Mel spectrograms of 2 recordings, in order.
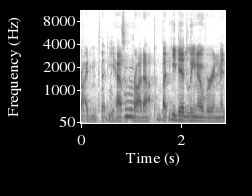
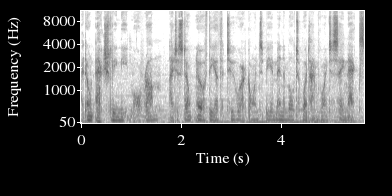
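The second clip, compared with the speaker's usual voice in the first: hushed whisper, quieter; 2 semitones higher, 5 dB quieter than usual. Voicing a character who leans over and tells a player a secret: whispering. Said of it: "he leans over to you and whispers in your ear".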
